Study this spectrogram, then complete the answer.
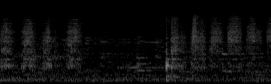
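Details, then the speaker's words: Toyota Corolla / Chevy Prizm 1.8L valve being hand-lapped with fine grinding compound after the coarse, stem oiled: rhythmic gritty rasping strokes, about two a second, still coarse. The seat is not fully lapped yet, and the pitch changes as it seats. "not getting very good section on this one there we go you do this for a little bit until till you hear the sound"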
